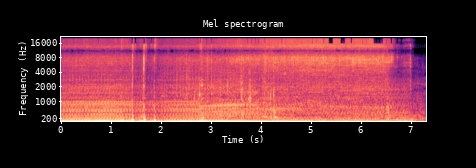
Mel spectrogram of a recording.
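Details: RV water pump under the bottom bunk next to the water heater: loud, low buzzing hum pulsing about four times a second, vibrating the whole RV, then stopping when switched off; old pump replaced with a low-noise unit.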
